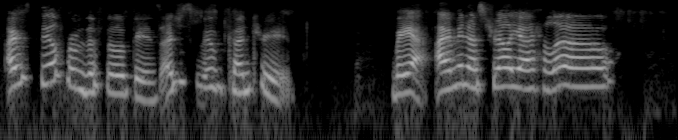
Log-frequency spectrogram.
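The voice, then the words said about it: Filipino accent. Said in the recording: “I'm from the Philippines. was from the Philippines ... So you can tell by her accent.”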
